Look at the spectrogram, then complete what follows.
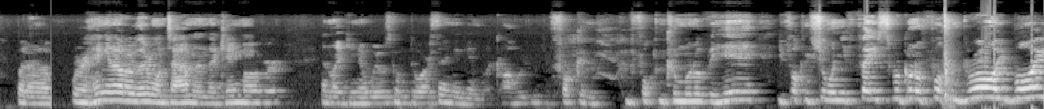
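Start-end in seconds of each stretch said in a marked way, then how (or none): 5.4-10.5 cocky put-on British hoodlum accent, pitched up. Retelling how his group taunted others who came over, in a British hoodlum accent. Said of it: "a couple of kids doing the British accents".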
